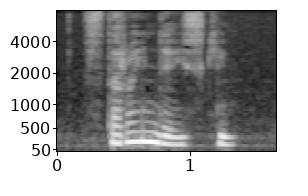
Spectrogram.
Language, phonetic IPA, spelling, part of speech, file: Polish, [ˌstarɔʲĩnˈdɨjsʲci], staroindyjski, adjective, LL-Q809 (pol)-staroindyjski.wav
